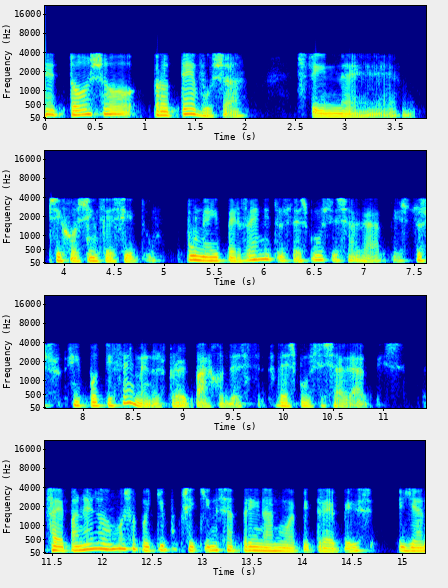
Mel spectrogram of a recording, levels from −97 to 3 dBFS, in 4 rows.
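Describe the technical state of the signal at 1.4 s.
At 1.4 s the speech runs through the iLBC codec, as it does across the whole clip, coding each frame's excitation independently in what fits 20 ms blocks at about 15.2 kbps; everything above 4 kHz is gone, leaving plainly audible rough, synthetic narrowband speech.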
